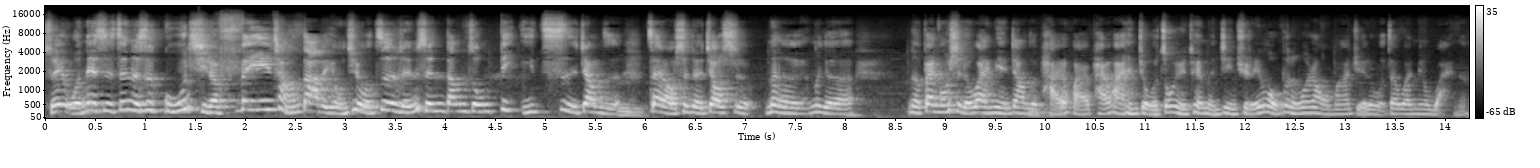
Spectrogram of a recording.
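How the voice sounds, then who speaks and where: With a Taiwanese accent, a woman speaks at a fairly quick pace in a fairly high pitch with very wide pitch swings, amid noticeable background noise and audible room echo. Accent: Taiwanese Mandarin. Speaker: university teacher. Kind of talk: interview conversation.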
